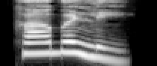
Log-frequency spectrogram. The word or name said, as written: ಕಾಬಳ್ಳಿ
